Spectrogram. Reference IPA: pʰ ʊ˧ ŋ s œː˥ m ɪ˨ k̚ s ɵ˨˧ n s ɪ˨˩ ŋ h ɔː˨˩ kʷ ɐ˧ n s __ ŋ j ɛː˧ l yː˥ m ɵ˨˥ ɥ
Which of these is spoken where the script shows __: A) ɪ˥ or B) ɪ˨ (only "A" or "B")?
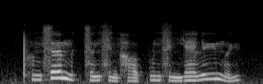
B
